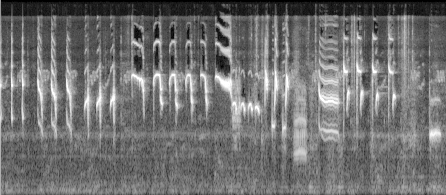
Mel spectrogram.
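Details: Rare starling in a river-sound training mix: rapid, repeated high whistled notes in bursts, downslurred phrases, a few harsh buzzy notes and a rich sliding whistle, over a low continuous murmur.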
